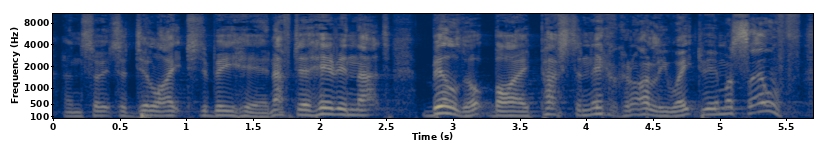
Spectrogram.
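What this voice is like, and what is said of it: British accent. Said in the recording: “I do trust you can understand the accent. A very good British accent”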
